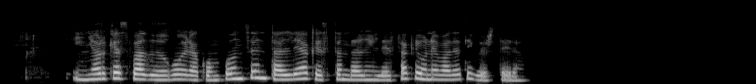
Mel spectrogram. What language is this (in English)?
Basque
